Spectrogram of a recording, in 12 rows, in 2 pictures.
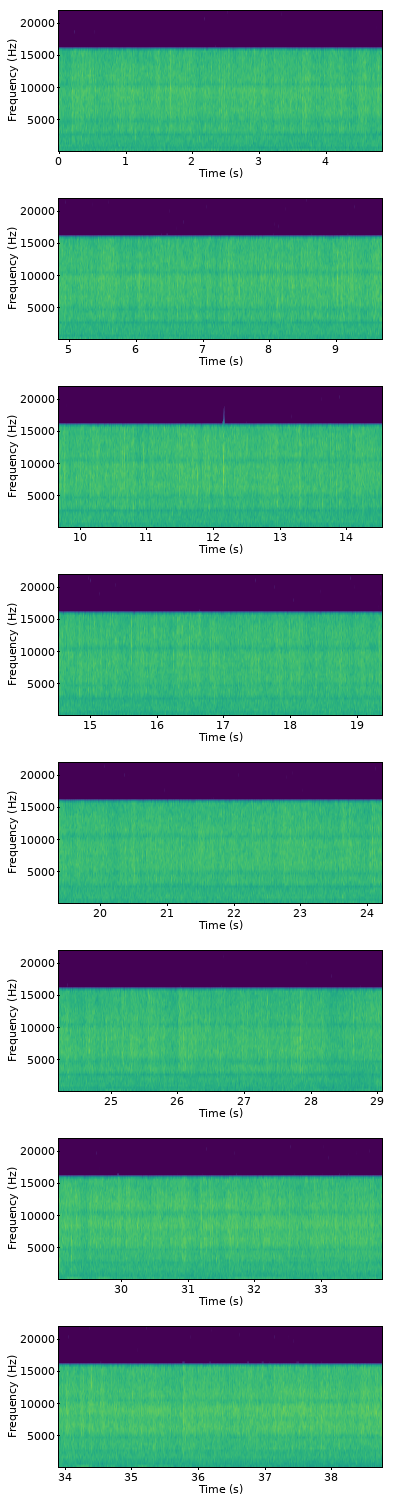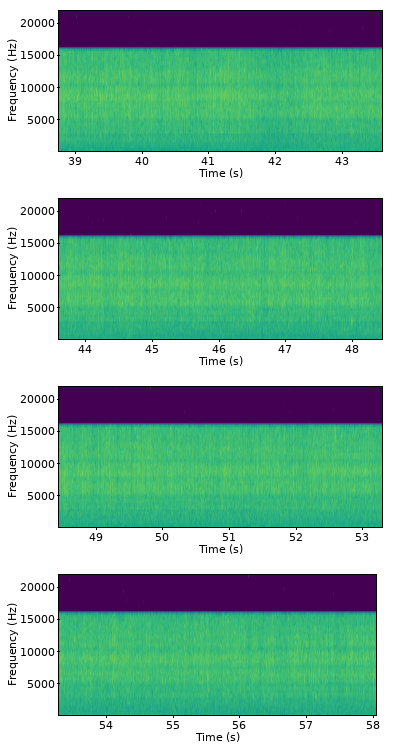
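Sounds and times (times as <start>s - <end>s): waterfall splashing into pool: 0.0s - 58.0s.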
